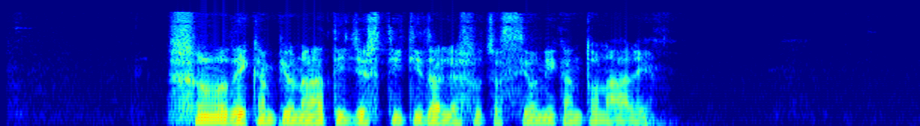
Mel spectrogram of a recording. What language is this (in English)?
Italian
